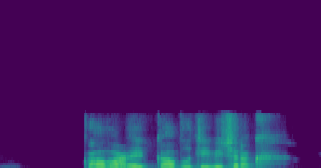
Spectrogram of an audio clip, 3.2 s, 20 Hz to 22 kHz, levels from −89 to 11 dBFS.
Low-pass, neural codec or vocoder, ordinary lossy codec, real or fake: 7.2 kHz; codec, 16 kHz, 0.8 kbps, ZipCodec; AAC, 32 kbps; fake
